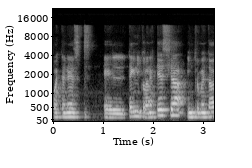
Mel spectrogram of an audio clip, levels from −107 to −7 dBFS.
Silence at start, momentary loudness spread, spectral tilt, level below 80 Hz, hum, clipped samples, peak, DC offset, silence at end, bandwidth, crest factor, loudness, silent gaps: 0 s; 10 LU; -6.5 dB/octave; -78 dBFS; none; under 0.1%; -14 dBFS; under 0.1%; 0 s; 12.5 kHz; 14 dB; -29 LUFS; none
